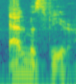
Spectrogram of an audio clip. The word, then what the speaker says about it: atmosphere: 是母音，但是 R 呢就卷一半啊，所以这个是 atmosphere 啊，所以后面轻轻带一下就可以，它不是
